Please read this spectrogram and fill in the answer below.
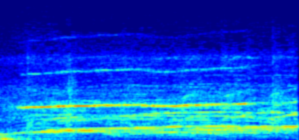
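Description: Sustained high-pitched feedback ringing from the band's amplification, several steady tones held together and creeping slightly upward in pitch.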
